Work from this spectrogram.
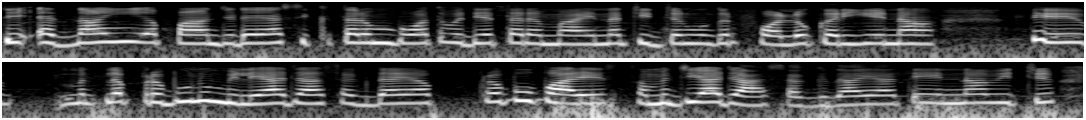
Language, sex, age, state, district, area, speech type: Punjabi, female, 18-30, Punjab, Amritsar, urban, spontaneous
